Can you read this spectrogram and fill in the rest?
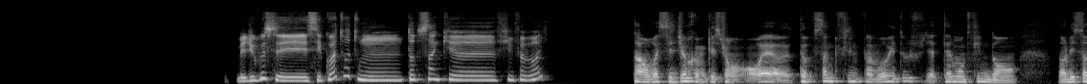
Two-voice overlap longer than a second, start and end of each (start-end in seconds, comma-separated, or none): none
